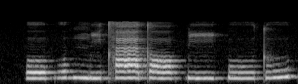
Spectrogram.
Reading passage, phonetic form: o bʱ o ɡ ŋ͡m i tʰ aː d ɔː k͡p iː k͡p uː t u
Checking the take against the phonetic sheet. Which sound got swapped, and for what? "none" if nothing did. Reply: d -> t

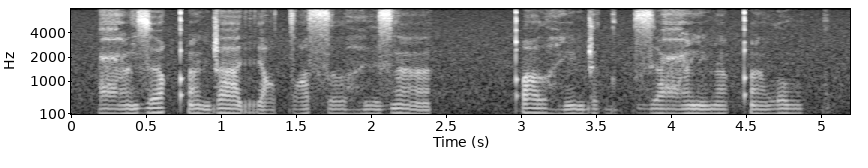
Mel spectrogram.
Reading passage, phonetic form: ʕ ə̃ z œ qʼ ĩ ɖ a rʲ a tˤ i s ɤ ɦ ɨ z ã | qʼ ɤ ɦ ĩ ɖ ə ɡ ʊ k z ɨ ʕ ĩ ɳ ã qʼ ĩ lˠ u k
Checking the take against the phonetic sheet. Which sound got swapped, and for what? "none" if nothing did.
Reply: none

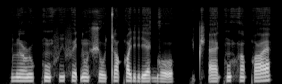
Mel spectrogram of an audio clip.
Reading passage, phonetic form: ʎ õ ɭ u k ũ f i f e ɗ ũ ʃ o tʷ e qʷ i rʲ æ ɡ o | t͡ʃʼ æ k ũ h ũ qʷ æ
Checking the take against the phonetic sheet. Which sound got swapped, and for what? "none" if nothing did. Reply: none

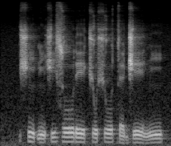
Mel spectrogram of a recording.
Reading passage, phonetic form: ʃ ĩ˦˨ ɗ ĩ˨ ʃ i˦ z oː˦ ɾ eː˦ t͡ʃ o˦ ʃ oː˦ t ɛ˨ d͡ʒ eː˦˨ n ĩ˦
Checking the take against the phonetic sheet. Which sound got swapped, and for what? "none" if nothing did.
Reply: none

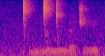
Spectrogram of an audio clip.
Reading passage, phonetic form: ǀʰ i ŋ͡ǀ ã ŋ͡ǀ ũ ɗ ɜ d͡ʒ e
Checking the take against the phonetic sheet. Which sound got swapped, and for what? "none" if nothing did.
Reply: none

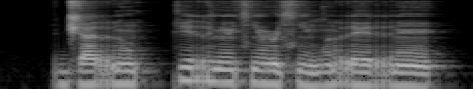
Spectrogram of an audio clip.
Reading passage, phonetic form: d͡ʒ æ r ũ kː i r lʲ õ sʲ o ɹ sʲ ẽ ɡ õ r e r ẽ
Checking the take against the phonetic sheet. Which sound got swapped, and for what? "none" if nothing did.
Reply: o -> õ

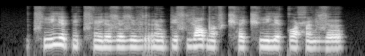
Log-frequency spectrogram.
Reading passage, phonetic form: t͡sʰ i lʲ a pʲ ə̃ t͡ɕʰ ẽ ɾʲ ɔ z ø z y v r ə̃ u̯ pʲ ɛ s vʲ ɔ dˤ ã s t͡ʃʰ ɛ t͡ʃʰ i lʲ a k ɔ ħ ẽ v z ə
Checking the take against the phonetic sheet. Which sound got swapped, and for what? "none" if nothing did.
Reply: t͡ɕʰ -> t͡sʰ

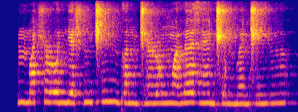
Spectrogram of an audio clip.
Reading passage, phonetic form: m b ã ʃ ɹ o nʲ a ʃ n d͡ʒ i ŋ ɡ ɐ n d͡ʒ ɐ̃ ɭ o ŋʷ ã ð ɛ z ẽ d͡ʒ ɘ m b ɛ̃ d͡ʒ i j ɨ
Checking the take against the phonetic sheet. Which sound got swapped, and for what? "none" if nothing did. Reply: none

